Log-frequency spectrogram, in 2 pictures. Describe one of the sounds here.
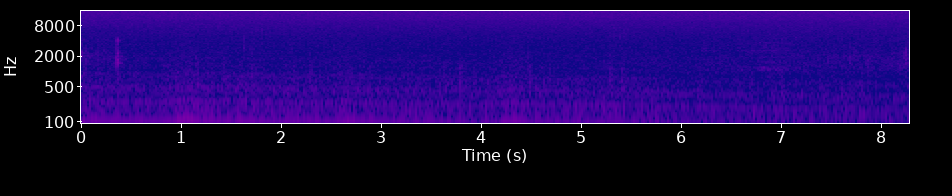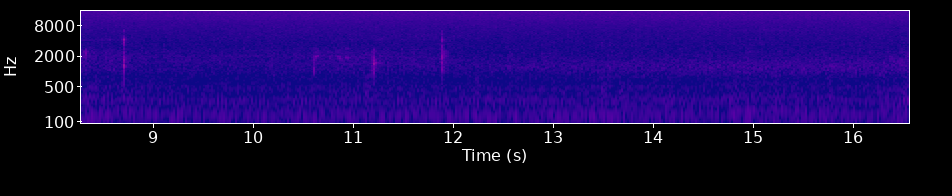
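A car engine hums low and steady, then quietens.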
